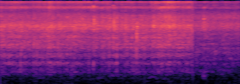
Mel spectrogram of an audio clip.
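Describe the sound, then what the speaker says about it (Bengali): Pumpkin greens and potatoes sizzle steadily in a pan while they are sautéed, a close, constant hiss with faint stirring scrapes and no voices. "কুমড়ো শাক দেওয়ার পরে আলুর সঙ্গে কিছুক্ষণ কষিয়ে নিয়েছি।"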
